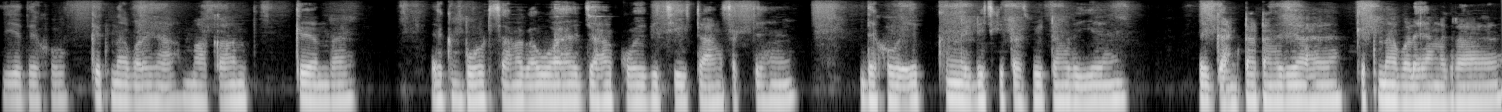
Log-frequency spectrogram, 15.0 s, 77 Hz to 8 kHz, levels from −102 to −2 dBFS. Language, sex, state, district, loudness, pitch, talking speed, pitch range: Hindi, male, Uttar Pradesh, Budaun, -23 LUFS, 120 Hz, 150 wpm, 120-125 Hz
